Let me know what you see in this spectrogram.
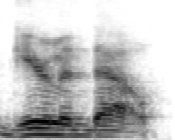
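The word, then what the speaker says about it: Ghirlandaio: a break the artist name gerland dao right is a i g-h-i-r-l-a-n-d-a-i-o you pronounce gerlin dao okay but you have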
